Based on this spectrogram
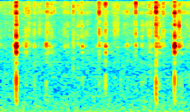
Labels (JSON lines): {"label": "ambient", "recorder": "HydroMoth"}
